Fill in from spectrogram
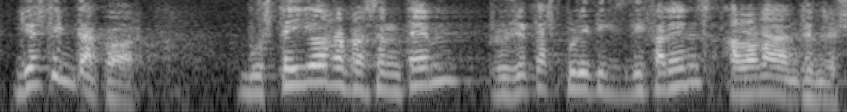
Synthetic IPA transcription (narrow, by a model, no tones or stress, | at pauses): ʒost̪ik̚d̪əkɔɾt̪ | bust̪ɛiorəpɾəzənt̪ɛmpɾuʒɛk̚t̪əspulit̪ikzðifəɾenzalɔɾəðənt̪end̪ɾə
